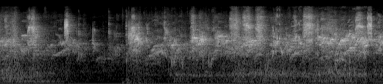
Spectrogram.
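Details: Pet budgerigar brothers on a person's hand chatter with high, rasping chirps and squeaks in irregular bursts, with faint soft rustling beneath.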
